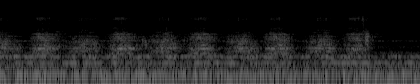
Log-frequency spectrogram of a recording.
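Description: Rhythmic scrubbing strokes, about two to three a second, stopping shortly before the end, over a steady low hum.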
